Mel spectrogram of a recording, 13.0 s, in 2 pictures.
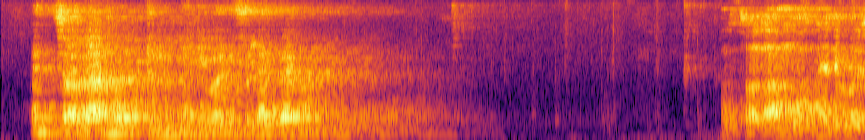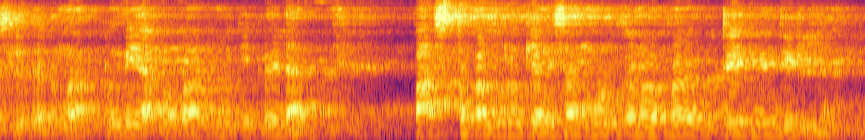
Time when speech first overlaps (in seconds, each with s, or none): none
